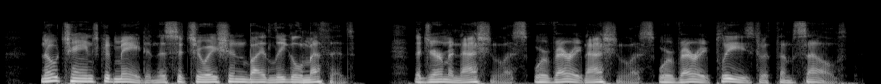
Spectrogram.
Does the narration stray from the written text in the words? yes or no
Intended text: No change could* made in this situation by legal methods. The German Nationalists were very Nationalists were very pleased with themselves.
no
